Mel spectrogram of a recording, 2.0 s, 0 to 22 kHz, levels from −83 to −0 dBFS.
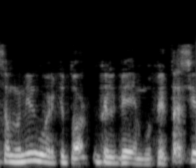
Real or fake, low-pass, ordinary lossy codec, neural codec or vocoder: fake; 7.2 kHz; AAC, 32 kbps; codec, 16 kHz, 4 kbps, FunCodec, trained on LibriTTS, 50 frames a second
